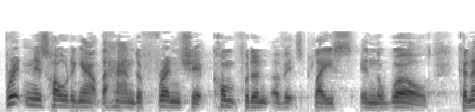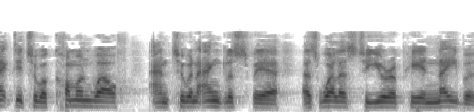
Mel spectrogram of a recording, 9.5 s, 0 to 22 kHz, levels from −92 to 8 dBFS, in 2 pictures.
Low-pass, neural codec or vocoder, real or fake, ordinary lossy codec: none; none; real; none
